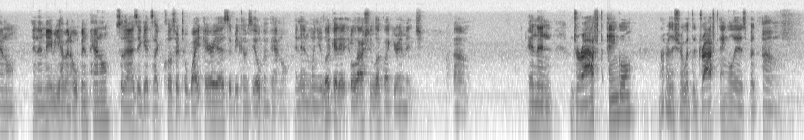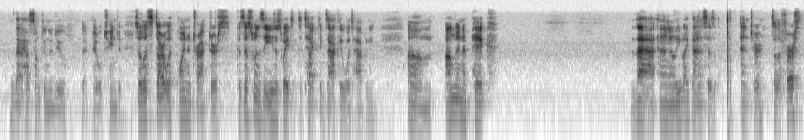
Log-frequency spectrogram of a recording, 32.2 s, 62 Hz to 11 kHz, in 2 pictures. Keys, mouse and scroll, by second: 30.5 Return.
